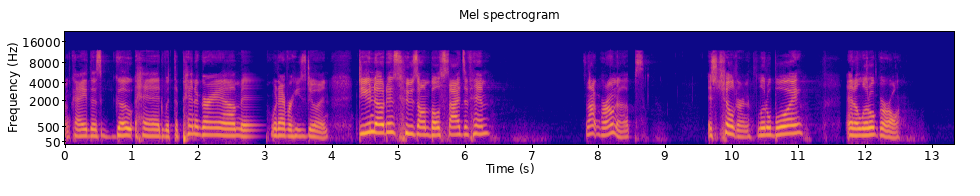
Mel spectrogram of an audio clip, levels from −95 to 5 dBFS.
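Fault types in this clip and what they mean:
Long network dropout: at 2.67 to 3.03 s the speech gives way to a fading buzz, likely lost packets. Unlike a brief glitch, about 0.34 s never returns.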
